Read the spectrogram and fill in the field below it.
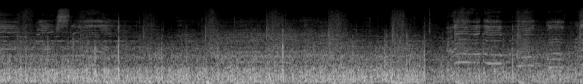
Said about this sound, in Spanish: oye, el otro allá en Nápoles también. dónde está? Una locura, de verdad. Ahí los fuegos artificiales.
